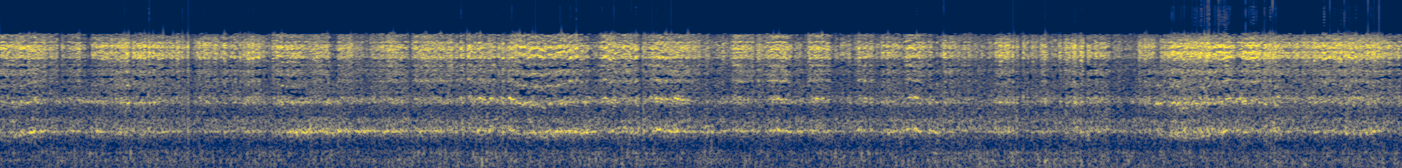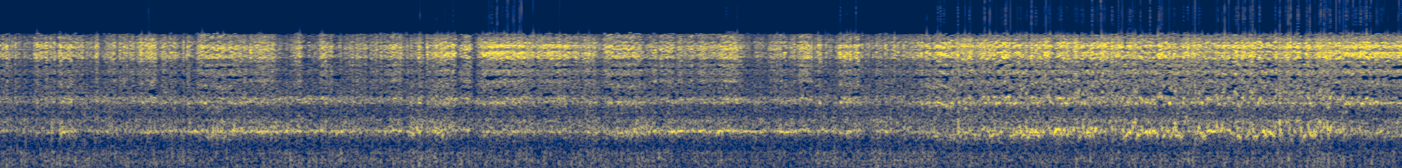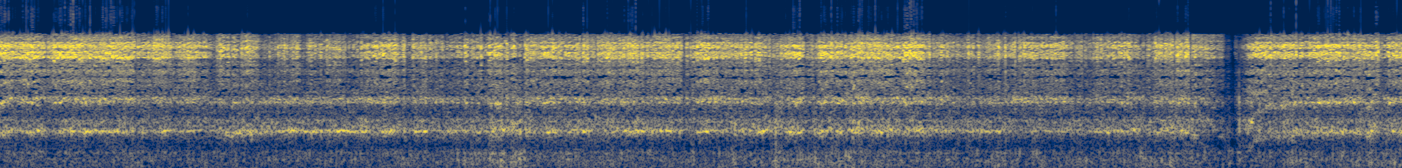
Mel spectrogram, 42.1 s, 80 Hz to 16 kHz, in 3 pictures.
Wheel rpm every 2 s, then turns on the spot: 220, 230, 230, 230, 240, 230, 230, 230, 230, 230, 230, 230, 200, 200, 230, 230, 230, 230, 230, 210, 140.
none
